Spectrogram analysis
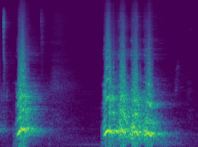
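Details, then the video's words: Young, scared German Shepherd giving fear-based barks at a trainer he sees as a threat during behaviour-modification training: a single sharp bark, a pause of over a second, then a quick burst of three harsh barks. "Unless he wouldn't be barking, it's stressful for him to bark. He actually thinks I'm a threat."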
